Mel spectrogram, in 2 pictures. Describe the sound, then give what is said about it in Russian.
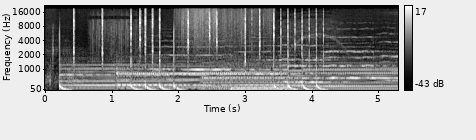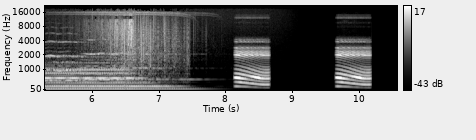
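After a long, dense drone with layered hum and clattering tones fades out, a buzzy synthesized vowel sounds twice, each a short, steady, fairly loud tone separated by a moment of silence, voiced by a reconstructed vocal tract of a 3,000-year-old Egyptian mummy of a priest and scribe. “Это вы слышите, как э. произносил гласные э. звуки египетский жрец и э.”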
